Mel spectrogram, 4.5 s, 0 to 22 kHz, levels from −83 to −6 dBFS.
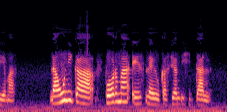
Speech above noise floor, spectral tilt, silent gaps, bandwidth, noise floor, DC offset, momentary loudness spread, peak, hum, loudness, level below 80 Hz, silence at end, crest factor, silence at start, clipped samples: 28 dB; -5.5 dB/octave; none; 8 kHz; -43 dBFS; under 0.1%; 12 LU; 0 dBFS; none; -15 LUFS; -44 dBFS; 0.35 s; 16 dB; 0 s; under 0.1%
